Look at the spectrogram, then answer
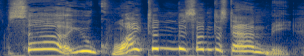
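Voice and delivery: very high, loud, slow flustered protest; alarmed Mrs Bennet. Acted. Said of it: "said Missus Bennet, alarmed".

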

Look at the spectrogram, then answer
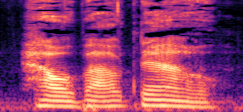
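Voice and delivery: low, slow, measured assistant voice; Siri. Retold or imitated. Voice actor proving herself to a doubting boy, in her Siri voice. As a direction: drop down and slow into the famous assistant delivery. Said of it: "You don't sound like Siri".

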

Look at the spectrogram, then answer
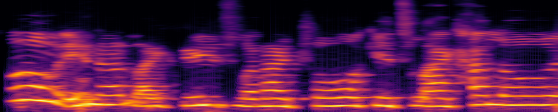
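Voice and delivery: high-pitched polite, loving mother; mom impression. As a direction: put on Mom's mannerisms, voice lifted high. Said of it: "I take on her mannerisms".

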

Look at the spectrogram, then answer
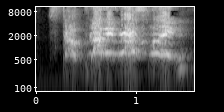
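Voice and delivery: yelled hard and high through a laugh; half-laughing retold rage at the noise; furious yell. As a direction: snap at the kids rustling in the back seat. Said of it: "I go into a rage and then I go".

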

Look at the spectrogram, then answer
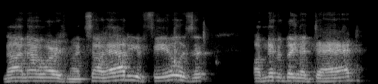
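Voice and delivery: normal talking voice

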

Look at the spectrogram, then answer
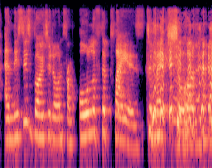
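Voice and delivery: loud, high, slow over-emphatic announcement; embarrassed insistence. Retold or imitated. Team manager mum announcing her child's award, loud embarrassed insistence. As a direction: imitate a flustered mum stressing fairness, half laughing. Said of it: "she used to be embarrassed".

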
